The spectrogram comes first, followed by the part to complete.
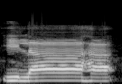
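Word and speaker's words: إله: হবে এটা আমরা দেখলাম তারপরে ইলাহ লামের উপরে খারা জবর আছে তাহলে কিভাবে হবে ইলাহা ইলাহা ইলাহা ঠিক আছে খারা জবর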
